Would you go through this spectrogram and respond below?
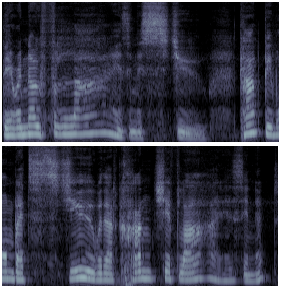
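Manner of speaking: high hissing lizard voice, "flies" stretched out. Narrator voicing the lizard answering Dingo: Blue Tongue's hissing voice. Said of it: "he hissed".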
